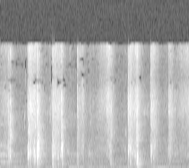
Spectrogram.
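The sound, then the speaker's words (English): Gypsy fortune-telling cards being shuffled: several quick, papery riffling bursts with soft flicks between them, moderately quiet. “let's just throw in my gypsy cards. And see. So gypsy cards, bring to me everything that you can see”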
